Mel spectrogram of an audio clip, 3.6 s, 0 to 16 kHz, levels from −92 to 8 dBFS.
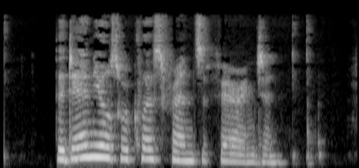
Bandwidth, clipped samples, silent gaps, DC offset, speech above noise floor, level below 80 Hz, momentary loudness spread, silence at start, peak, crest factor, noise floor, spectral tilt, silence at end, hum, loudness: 11.5 kHz; under 0.1%; none; under 0.1%; 44 dB; -64 dBFS; 10 LU; 0.55 s; -2 dBFS; 16 dB; -62 dBFS; -4.5 dB/octave; 0.4 s; none; -17 LUFS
